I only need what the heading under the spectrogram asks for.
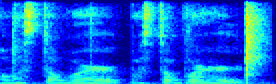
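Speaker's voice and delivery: plain reading voice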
